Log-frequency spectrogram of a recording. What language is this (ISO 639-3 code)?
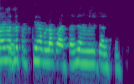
pan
